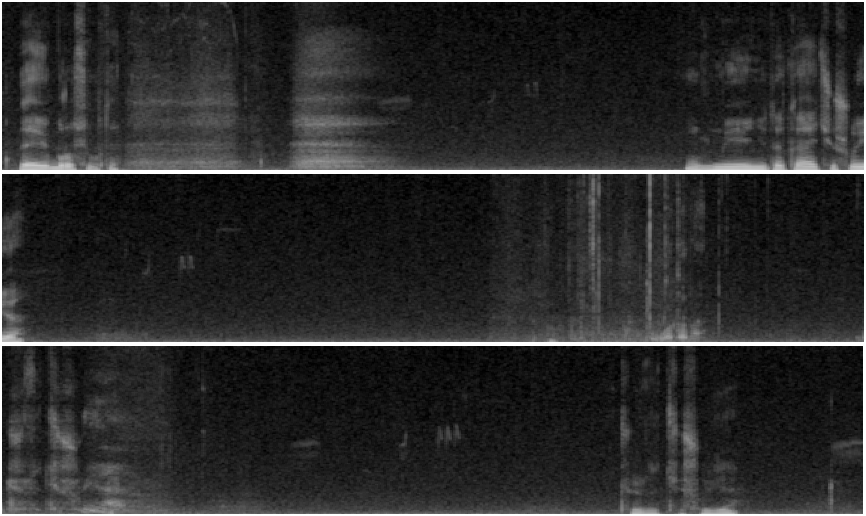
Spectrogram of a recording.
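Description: A man speaks calmly, close by, in short bursts.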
